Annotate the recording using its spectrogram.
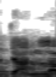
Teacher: জানালা উচ্চারণ সাধারণত জানালা উচ্চারণ করি না, না করে আমরা জানলা উচ্চারণ করে বসি খুব সংক্ষেপে। তাহলে এখানে দেখা গেল নয়ের আ হারিয়ে গেছে। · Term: স্বর লোপ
